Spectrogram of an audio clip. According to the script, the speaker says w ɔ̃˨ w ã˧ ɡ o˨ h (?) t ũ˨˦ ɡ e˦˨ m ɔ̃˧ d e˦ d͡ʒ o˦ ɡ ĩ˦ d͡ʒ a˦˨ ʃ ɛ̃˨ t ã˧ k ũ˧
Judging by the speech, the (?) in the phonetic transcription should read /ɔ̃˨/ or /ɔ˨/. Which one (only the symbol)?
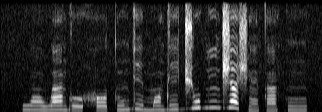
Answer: ɔ˨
